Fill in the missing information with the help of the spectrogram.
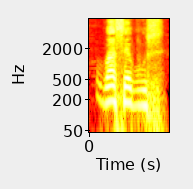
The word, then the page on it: vasevus: Roon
